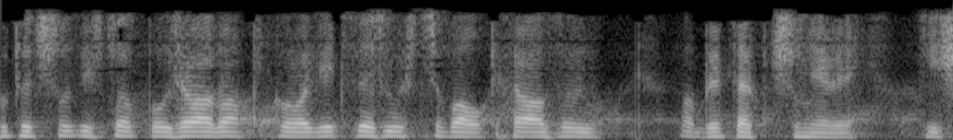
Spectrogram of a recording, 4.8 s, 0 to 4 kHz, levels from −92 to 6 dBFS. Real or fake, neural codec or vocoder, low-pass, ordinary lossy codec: fake; codec, 16 kHz, 0.5 kbps, FreqCodec, larger model; 3.6 kHz; MP3, 24 kbps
